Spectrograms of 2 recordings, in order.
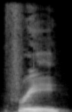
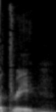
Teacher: you may hear like free but they're talking about the number three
